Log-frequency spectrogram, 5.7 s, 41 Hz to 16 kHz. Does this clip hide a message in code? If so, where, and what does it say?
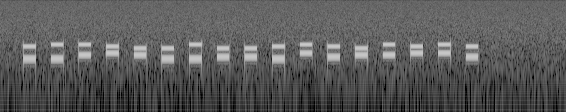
Yes: DTMF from 0.2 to 4.8 s, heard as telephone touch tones, dialled by machine, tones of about 120 ms. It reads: 2390713442#5790#5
